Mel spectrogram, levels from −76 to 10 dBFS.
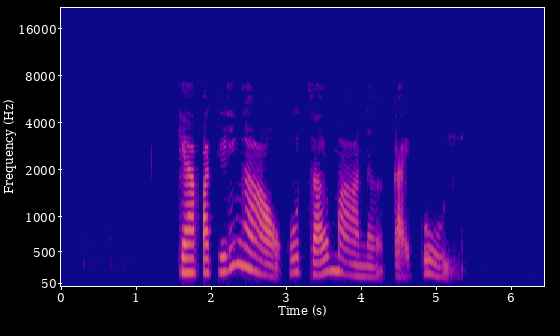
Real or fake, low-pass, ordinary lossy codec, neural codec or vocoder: real; 7.2 kHz; AAC, 32 kbps; none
